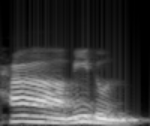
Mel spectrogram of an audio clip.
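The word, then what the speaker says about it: حامض: আচ্ছা, তাহলে এই জন্য আমরা টকের আরবি জেনে নিচ্ছি হামিদুন। হামিদ, এটা কিন্তু দাল নয়, দদ, হামিদ, এই জন্য আমরা দর নিচে ব দিয়েছি।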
